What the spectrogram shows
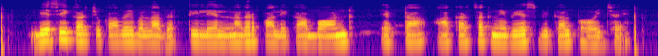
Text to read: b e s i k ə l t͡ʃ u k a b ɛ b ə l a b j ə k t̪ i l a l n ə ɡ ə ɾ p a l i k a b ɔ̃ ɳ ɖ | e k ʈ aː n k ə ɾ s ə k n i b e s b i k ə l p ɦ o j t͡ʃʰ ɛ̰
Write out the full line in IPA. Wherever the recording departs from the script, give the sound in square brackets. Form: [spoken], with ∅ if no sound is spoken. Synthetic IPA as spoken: b e s i k ə [ɾ] t͡ʃ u k a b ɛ b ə l a b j ə k t̪ i l [e] l n ə ɡ ə ɾ p a l i k a b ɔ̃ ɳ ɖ | e k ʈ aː [∅] k ə ɾ s ə k n i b e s b i k ə l p ɦ o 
